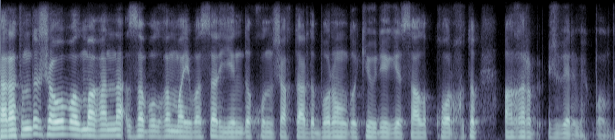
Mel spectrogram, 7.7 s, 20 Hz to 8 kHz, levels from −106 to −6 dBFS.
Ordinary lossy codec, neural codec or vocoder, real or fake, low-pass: Opus, 24 kbps; codec, 24 kHz, 1.2 kbps, DualCodec; fake; 7.2 kHz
